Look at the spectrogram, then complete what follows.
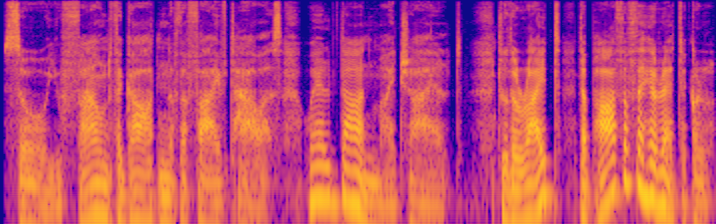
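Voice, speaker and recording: An older, stern archaeologist guides a student in a video game. His voice is low and rolls widely in pitch. He is formal, pompous and condescending, echoing in a long cavernous reverb. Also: huge pitch swings, a little slow, a bit bright, full character voice. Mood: grave, imposing. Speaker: mentor and guide. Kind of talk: video game dialogue and tutorial instruction.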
